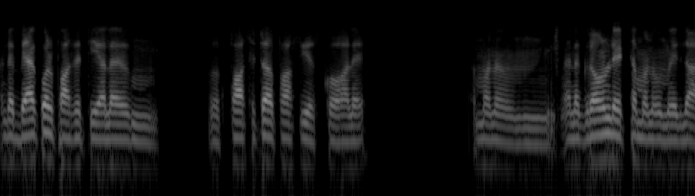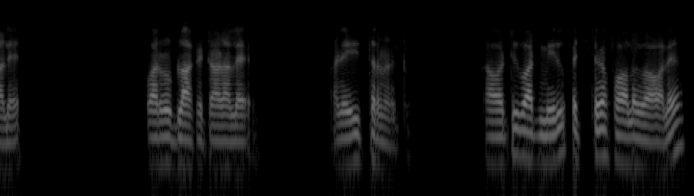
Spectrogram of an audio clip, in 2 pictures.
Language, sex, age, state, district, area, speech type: Telugu, male, 30-45, Telangana, Jangaon, rural, conversation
